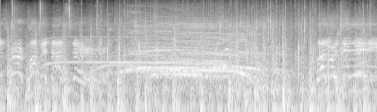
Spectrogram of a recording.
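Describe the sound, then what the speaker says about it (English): A live show crowd applauding and cheering for a puppet master, with dense clapping and scattered shouts and whistles filling the space, loud and close, while a voice calls out over the noise. "My friends, a round of applause for our puppet master."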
